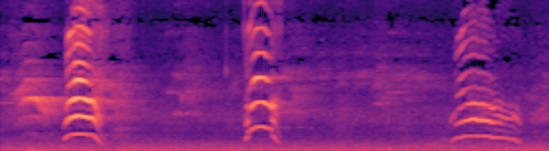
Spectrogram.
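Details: Newborn domestic kitten, left behind by its mother cat, meowing three times: high, thin arched cries with bright overtones, spaced about two seconds apart over quiet background hiss.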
